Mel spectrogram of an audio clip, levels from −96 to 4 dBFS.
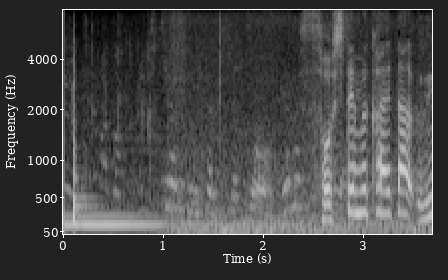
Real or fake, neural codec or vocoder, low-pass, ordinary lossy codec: real; none; none; none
